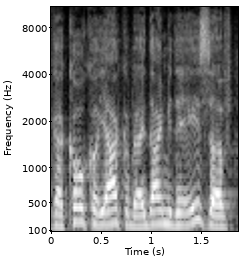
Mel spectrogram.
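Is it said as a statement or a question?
statement. It is said as a plain statement.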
